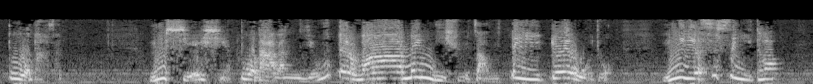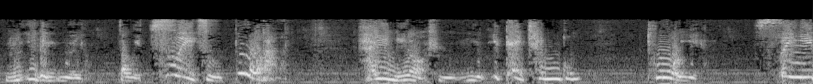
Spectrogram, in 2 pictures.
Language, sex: Chinese, female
